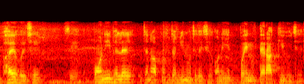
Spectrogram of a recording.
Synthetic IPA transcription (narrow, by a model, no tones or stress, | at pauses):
bʱəjɦojt͡ʃʰɛ | se | pɔnibʱelɛ | d͡ʒənaəpnasɔ̃d͡ʒəminmet͡ʃəlɛt͡ʃʰɛʔɔ̰nəẽpəjnmt̪ɛɾakiɦojt͡ʃʰɛ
